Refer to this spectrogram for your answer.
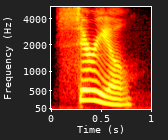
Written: cereal

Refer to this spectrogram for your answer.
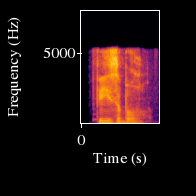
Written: feasible

